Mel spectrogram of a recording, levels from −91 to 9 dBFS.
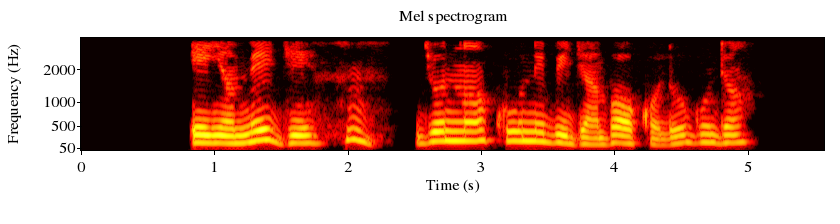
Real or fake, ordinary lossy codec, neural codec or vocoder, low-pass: real; none; none; 3.6 kHz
